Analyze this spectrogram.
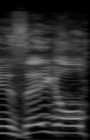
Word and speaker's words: Zagel: Also joining us from somewhere in Ohio, our buddy Ellie Zagel, pronounced like bagel, class of 2023.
